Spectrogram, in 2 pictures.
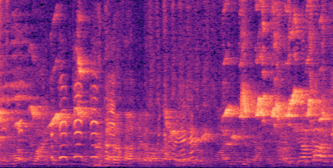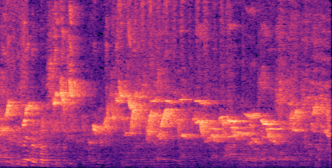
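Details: Energetic greater green leafbird song of crowded, stuttering notes, warbled slides and short high trills, delivered without pause.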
